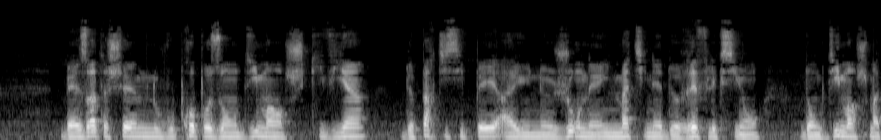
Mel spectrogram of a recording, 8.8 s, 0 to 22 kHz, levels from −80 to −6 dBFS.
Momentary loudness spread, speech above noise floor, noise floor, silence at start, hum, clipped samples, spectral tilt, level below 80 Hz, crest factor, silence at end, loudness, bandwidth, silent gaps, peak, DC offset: 11 LU; 32 dB; -53 dBFS; 0.6 s; none; under 0.1%; -6.5 dB/octave; -52 dBFS; 18 dB; 0 s; -22 LUFS; 9.8 kHz; none; -2 dBFS; under 0.1%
